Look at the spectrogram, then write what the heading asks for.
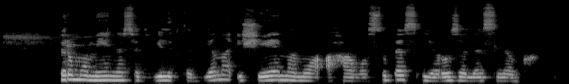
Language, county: Lithuanian, Vilnius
